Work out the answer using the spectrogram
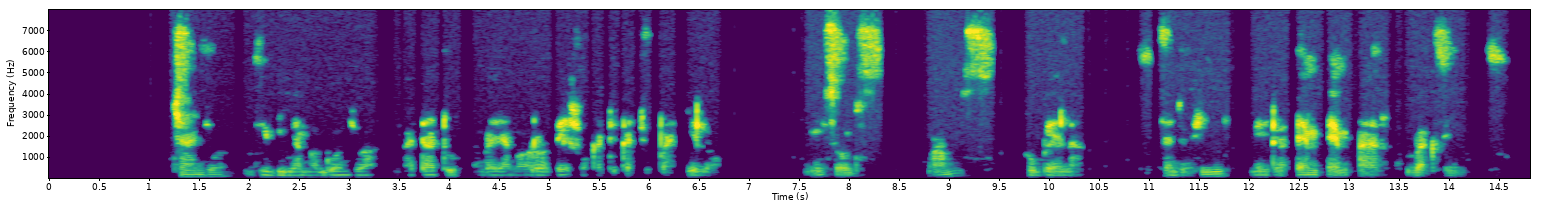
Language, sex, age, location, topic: Swahili, male, 18-24, Kisii, health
